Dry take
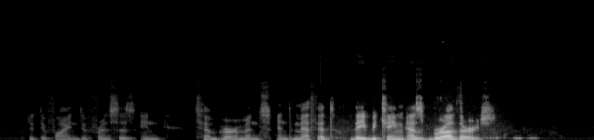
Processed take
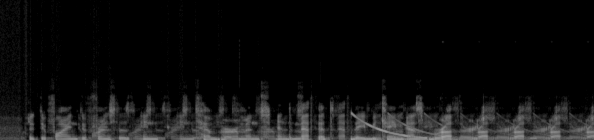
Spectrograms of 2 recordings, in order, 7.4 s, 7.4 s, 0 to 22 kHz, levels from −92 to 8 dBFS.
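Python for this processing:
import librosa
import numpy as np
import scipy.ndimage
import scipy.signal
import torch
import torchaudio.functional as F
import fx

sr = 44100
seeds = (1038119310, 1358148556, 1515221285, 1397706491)

p1 = fx.spec_paint(x, sr, seeds[0], shape='fall', start_s=4.39, length_s=0.95, low_hz=370.0, high_hz=4300.0, level_db=-32.0)
p2 = fx.level_steps(p1, sr, step_db=18)
p3 = p2 + fx.echo_thinned(p2, sr, ms=454, feedback_pct=49, hz=340.0, wet_db=-14.0, dry=0)
y = fx.band_squash(p3, sr, depth_pct=100)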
